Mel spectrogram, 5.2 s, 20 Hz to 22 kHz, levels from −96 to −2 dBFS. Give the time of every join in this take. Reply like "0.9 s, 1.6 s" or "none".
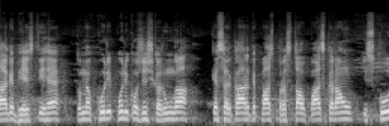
none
